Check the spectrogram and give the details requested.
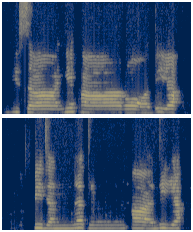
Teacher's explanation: जन्ना, इस पर गुन्ना भी होगा। और ये मुशद्दद है, सख्ती से पढ़ा जाएगा।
